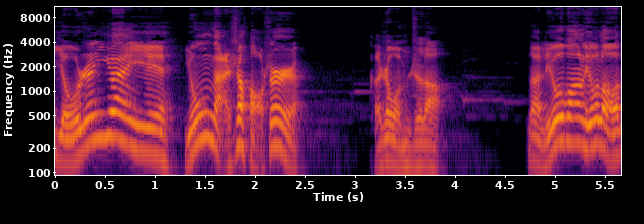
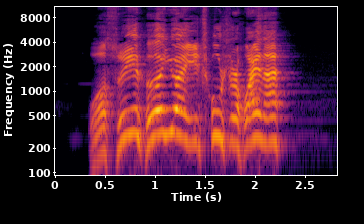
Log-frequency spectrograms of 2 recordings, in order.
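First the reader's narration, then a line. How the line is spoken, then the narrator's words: Loud. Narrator (Chinese): 他大声说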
